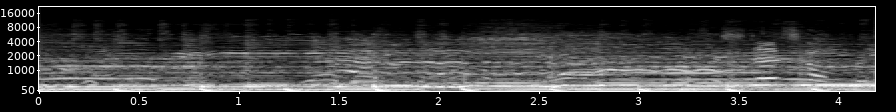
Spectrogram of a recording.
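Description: Live band playing a Konkani dance song over loudspeakers, with a singing voice over a steady beat and heavy bass.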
